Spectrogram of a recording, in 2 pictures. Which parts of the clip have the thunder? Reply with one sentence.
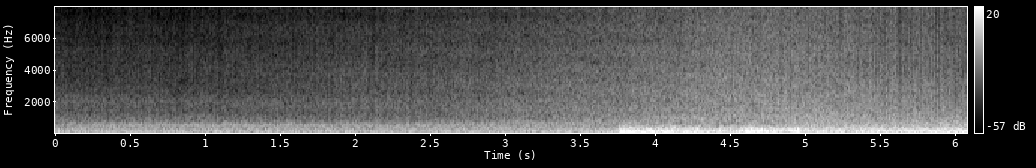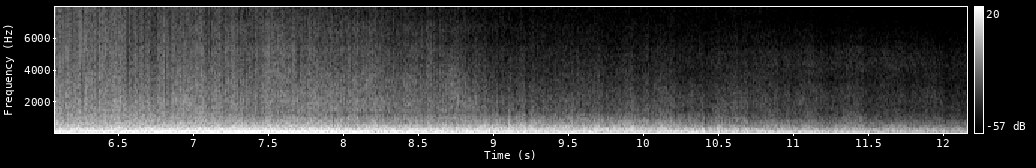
You can hear the thunder from 3.8 to 5.3 s.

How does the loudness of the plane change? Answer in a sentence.
The volume of the plane goes up, then down.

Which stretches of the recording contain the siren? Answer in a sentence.
You can't hear the siren here.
